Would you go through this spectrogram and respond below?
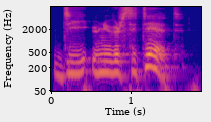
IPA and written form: diː ˌunɪvɛʁziˈteːt (die Universität)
